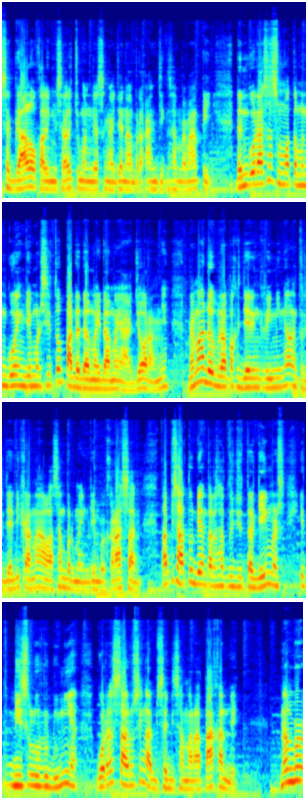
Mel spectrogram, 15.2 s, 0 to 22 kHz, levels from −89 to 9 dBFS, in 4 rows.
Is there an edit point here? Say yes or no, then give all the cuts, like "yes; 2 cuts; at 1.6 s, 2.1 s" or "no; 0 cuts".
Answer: no; 0 cuts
